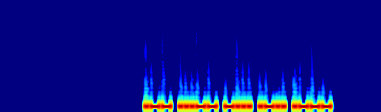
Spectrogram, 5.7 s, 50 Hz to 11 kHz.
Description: Morse code, heard as a keyed tone, about 28 wpm, 700 Hz. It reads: W3BLJ
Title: USA Call Signs - 5 Characters - 28wpm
